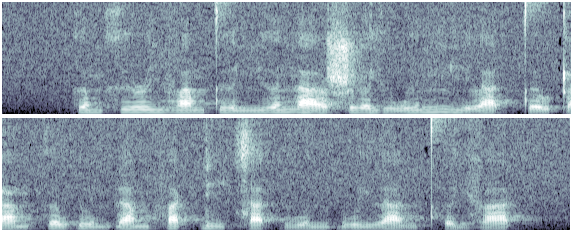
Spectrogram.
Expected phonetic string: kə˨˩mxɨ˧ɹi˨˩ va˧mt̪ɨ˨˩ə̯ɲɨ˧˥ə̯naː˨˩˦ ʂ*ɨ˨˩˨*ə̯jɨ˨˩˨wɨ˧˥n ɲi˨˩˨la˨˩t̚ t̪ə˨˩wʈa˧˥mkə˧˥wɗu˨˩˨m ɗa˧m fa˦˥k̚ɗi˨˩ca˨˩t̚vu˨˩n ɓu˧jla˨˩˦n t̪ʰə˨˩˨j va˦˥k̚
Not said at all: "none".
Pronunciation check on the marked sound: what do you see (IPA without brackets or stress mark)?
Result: ɨ˨˩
